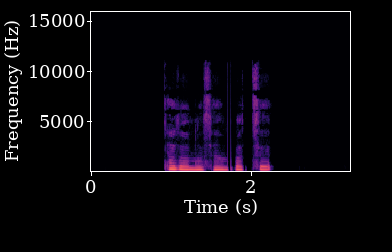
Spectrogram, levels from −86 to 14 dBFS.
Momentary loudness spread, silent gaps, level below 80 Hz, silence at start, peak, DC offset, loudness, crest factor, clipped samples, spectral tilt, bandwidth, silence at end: 8 LU; 1.96-2.01 s; -86 dBFS; 0.95 s; -14 dBFS; under 0.1%; -26 LUFS; 16 dB; under 0.1%; -5 dB/octave; 11 kHz; 1 s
